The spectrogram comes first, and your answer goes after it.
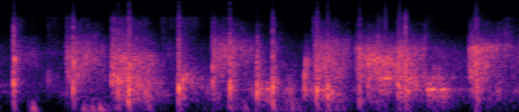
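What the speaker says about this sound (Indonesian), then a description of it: "tepuk tangan dulu buat Bapak Angela." A class gives applause for a presenter, with a dense burst of many hands clapping that stays steady and close for a few seconds in a classroom.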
